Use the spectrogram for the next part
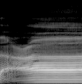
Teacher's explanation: وجدا کا عین الف زبر عا، اوپر مد، مد متصل ہے، حرف مدہ کے بعد حمزہ اسی کلمے میں ہے، اس کو بھی 5 الف کے برابر کھینچ کے پڑھیں گے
